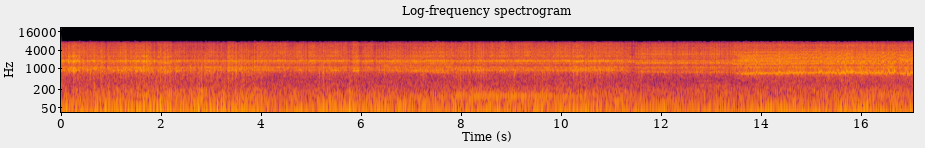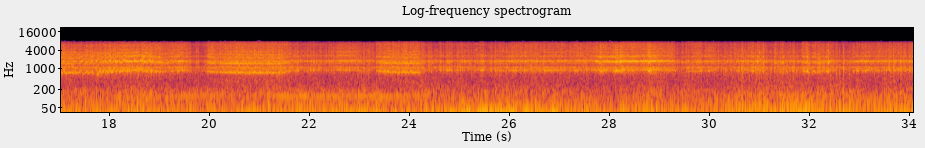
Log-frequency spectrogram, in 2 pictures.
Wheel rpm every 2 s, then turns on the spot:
230, 230, 230, 230, 230, 230, 190, 160, 160, 200, 220, 220, 230, 230, 220, 220, 230.
none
